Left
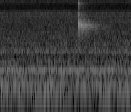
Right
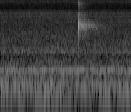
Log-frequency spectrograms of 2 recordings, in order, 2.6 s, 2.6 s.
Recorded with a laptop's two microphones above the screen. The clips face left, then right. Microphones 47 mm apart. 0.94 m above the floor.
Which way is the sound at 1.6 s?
35° right (ahead or behind).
